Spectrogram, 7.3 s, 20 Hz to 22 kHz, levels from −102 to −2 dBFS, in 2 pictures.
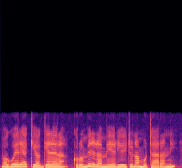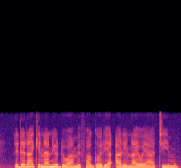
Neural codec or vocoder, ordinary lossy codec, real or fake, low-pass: none; none; real; 7.2 kHz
